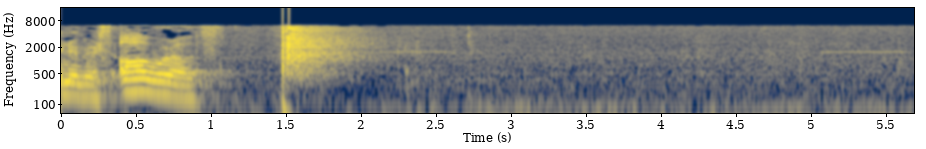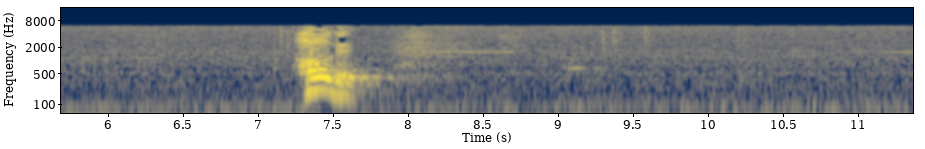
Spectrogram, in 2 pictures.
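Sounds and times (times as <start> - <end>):
speech: 0.0 - 1.1, 7.3 - 7.8
hands clapping: 1.5 - 2.2.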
